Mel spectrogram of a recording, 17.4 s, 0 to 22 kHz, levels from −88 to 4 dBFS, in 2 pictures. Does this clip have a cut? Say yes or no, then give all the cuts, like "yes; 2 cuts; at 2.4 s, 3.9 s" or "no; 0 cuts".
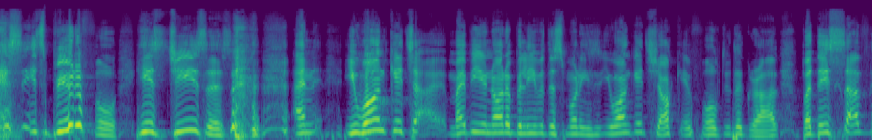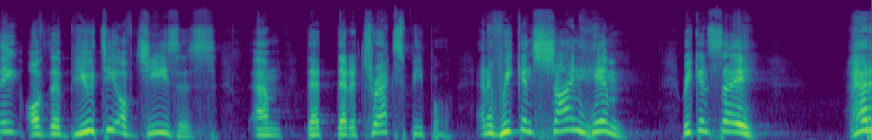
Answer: yes; 1 cut; at 8.9 s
